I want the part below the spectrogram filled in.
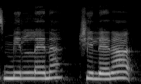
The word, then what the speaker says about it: Milena Chilena: My name is Milena Chilena, even though I'm not a Chilena, but I call myself that because it rhymes.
